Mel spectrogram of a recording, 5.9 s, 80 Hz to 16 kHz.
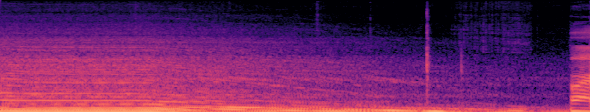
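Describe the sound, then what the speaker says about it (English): Audi S4 B8 engine held at high revs for a launch, a loud steady roar with strong harmonics that drops in pitch partway through, then rises again with a few sharp clicks near the end. "floor the gas pedal to the point where you want to launch the car"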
